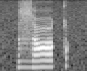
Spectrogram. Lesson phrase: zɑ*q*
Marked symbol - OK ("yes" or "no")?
yes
